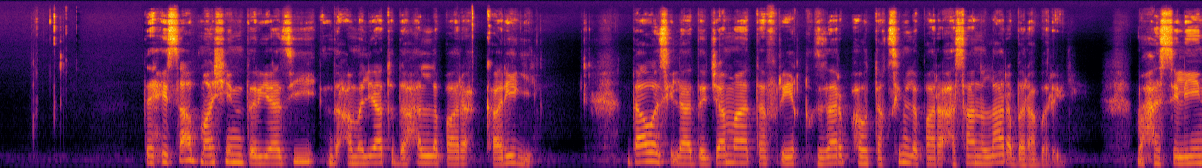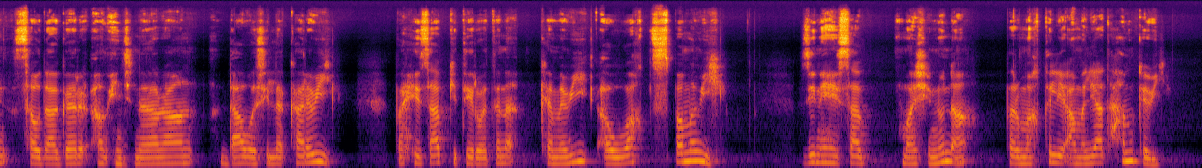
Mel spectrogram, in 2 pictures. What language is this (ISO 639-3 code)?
pus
